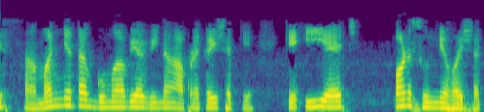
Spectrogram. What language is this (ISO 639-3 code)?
guj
